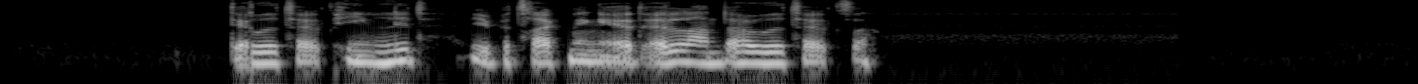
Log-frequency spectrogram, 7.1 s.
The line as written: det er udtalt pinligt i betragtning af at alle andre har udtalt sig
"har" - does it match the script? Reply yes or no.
yes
